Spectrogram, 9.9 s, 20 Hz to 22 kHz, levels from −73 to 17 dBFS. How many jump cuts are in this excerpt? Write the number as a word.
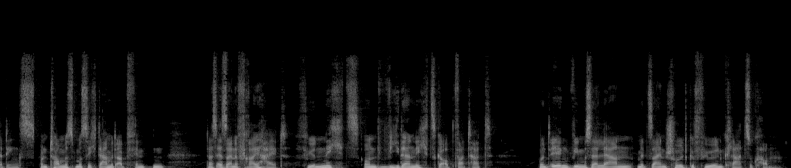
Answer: zero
